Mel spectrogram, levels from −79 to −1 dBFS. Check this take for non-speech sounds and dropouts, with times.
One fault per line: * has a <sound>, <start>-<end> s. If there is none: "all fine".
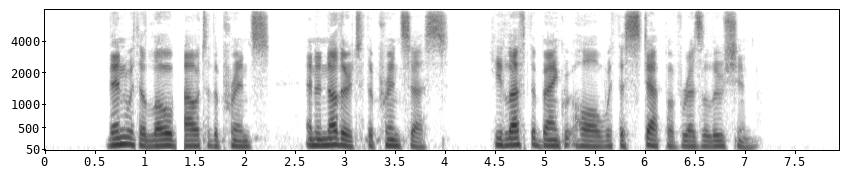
* has a dropout, 1.3-1.4 s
